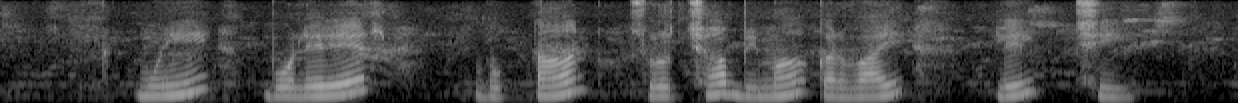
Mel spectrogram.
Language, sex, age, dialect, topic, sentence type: Magahi, female, 18-24, Northeastern/Surjapuri, banking, statement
